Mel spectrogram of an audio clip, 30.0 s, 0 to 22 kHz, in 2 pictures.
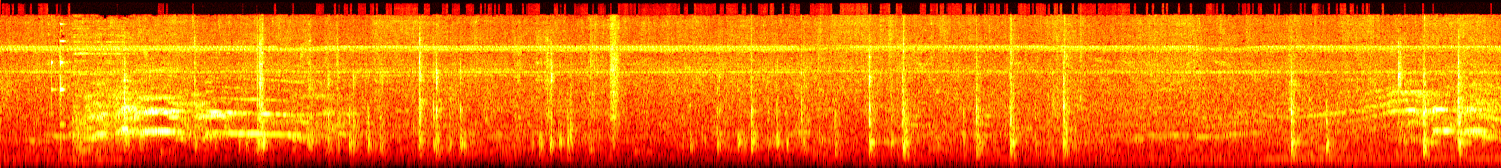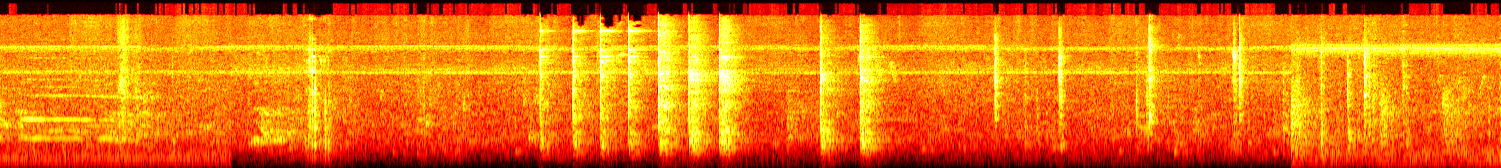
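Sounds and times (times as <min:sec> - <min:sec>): rooster crowing: 0:00.6 - 0:03.6, 0:11.2 - 0:17.3.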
